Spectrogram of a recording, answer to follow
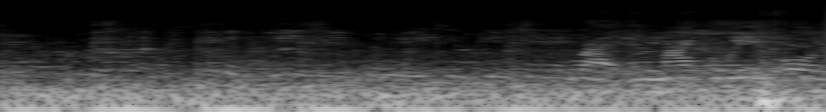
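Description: Shop-floor background: a steady low rumble with indistinct voices of other people talking, one voice clearer about three seconds in.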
